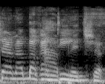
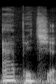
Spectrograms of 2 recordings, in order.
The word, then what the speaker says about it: aperture: are just super like aperture. No, not say it like that, man. You have to say aperture.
